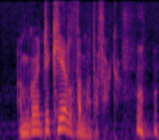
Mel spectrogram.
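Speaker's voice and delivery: put-on British-accented speech. Talking to Aaron, imagining what Davy Crockett said in the dark: Davy Crockett in British accent. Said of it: "I imagine he said that in a British accent".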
